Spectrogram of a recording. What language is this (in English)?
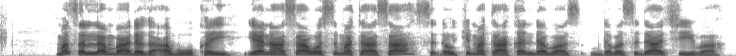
Hausa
